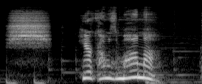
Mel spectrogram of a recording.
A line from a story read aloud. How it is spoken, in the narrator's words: hissed Pip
